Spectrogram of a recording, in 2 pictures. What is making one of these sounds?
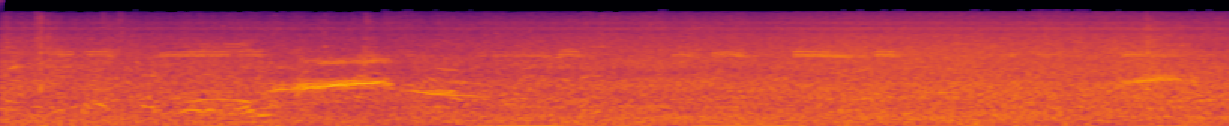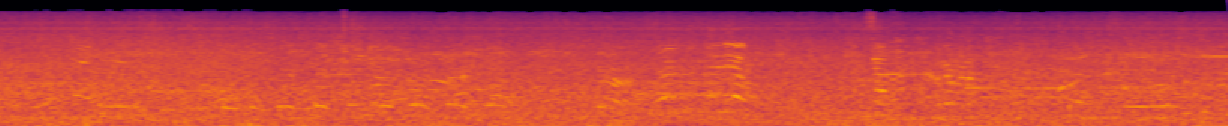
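Children shriek and call out in play.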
